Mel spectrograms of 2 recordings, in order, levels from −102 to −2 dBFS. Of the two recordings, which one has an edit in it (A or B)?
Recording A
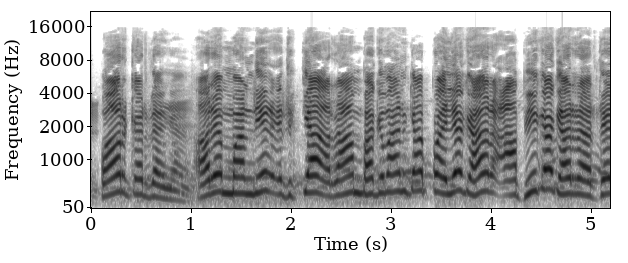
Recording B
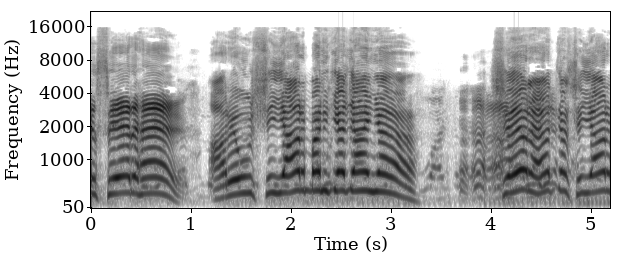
A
